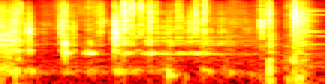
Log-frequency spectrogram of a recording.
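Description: Hard plastic clicking and knocking as the mini spin dryer's slotted inner plate is set on top inside the spin basket and the lid is handled: a quick string of sharp taps and clicks.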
